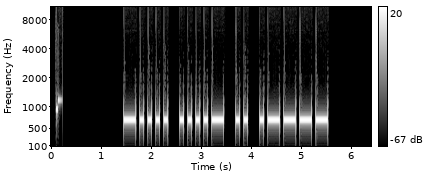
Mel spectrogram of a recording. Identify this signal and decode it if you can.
Morse code, heard as a keyed tone, about 15 wpm, 700 Hz. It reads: 64I1
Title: Four Challenging Letter-Number Combinations 15wpm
